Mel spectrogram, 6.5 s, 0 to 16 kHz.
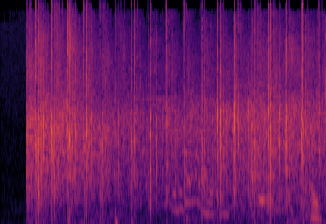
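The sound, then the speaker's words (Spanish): Sustained applause from many people clapping from balconies at 8 o'clock for health workers during the 2020 coronavirus lockdown, dense and steady with sharp individual claps standing out, some faint voices and whistles mixed in, starting abruptly after a brief silence. “Llegó a ser habitual este aplauso sanitario de las 8.”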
